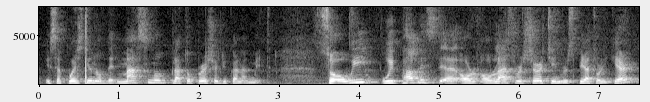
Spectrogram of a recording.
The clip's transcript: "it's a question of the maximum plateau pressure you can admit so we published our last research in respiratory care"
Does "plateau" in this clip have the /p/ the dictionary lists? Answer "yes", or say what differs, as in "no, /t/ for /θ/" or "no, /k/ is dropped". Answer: yes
